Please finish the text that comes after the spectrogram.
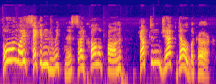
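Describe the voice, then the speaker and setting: A woman acts a commanding courtroom examiner in a radio mystery, with a highish, animated voice. She is formal and precise, recorded dry and slightly dull. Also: moderate pace, no room sound. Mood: formal, probing. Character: stern, formal inquest official questioning witnesses. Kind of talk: audio drama acting.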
